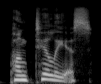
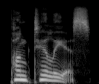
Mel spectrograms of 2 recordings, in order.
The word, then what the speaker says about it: punctilious: punk rock next is till which rhymes with pill and is the stressed syllable then comes e which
